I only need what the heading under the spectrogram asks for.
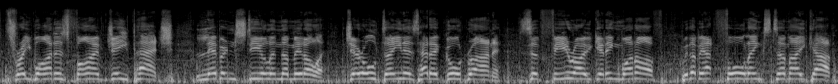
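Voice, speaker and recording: A man's voice: very high-pitched, little pitch movement, normal speed, few pauses, background noise. A man working as a race caller, giving a live running commentary on horse racing.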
